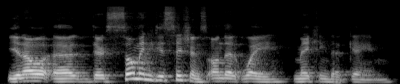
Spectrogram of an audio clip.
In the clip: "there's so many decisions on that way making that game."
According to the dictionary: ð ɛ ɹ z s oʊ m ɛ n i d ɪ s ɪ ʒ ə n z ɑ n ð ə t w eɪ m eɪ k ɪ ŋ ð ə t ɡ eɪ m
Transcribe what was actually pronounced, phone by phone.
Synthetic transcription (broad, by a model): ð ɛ ɹ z s oʊ m ɛ n i d ɪ s ɪ ʒ ə n z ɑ n ð ə t w eɪ m eɪ k ɪ ŋ ð ə t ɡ eɪ m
